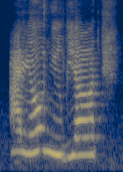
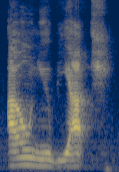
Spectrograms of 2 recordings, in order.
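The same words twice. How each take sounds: First: Put-on tiny, very high-pitched baby squeak; cute baby voice. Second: Said in the usual way. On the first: Newborn granddaughter claiming her grandmother, cute high baby voice. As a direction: say it like a sassy little newborn. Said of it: "in the cutest little baby voice". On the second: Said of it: "I heard her go".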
